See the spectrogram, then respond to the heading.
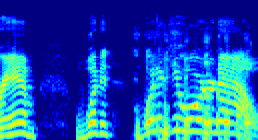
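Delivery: shrill, very high, very loud yell. Acting out a sitcom scene at the door: Kate yelling. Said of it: "you just hear Kate yell".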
